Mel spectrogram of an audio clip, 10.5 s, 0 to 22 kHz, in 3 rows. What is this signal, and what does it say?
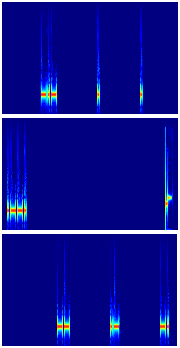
Morse code, heard as a keyed tone, about 36 wpm, spaced as for 10 wpm, 700 Hz. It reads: KEEP MAN
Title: 8x Character Spacing - Top 500 Words - 35wpm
